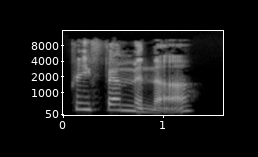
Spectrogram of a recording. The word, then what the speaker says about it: Prix Femina: You don't pronounce the X in P R I X, right? It's pre, right? – Yeah. – Prefemina.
